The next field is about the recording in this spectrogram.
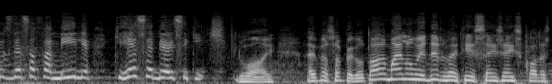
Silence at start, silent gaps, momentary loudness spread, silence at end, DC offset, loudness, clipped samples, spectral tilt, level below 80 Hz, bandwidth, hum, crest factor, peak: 0 s; none; 8 LU; 0 s; under 0.1%; -19 LUFS; under 0.1%; -6 dB/octave; -42 dBFS; 11.5 kHz; none; 12 dB; -6 dBFS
